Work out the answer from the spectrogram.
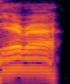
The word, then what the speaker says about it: era: It's pronounced era.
